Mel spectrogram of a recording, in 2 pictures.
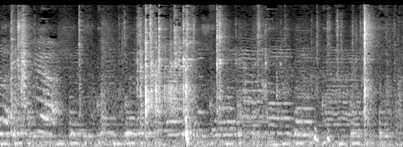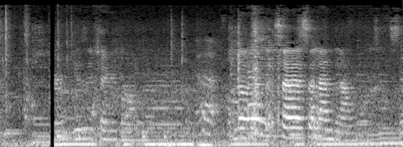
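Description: Young children's voices over background music, with a couple of sharp clicks about two and five seconds in.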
